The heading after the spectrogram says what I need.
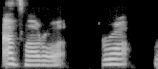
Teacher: रॉ पर जबर है तो रॉ को मोटा पढ़ेंगे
